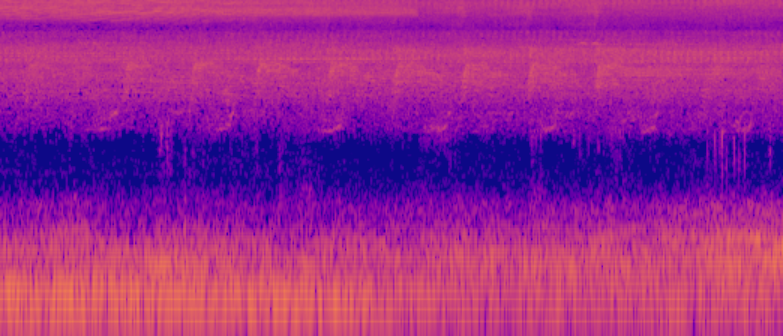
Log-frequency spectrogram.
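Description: Summer insects in the woods, a high steady shrill hiss with a short call repeating at an even pace, over a low rumble.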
